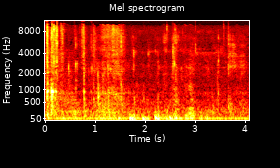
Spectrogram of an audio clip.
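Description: Near silence inside a car cabin: a faint low hum with a few soft, scattered clicks.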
